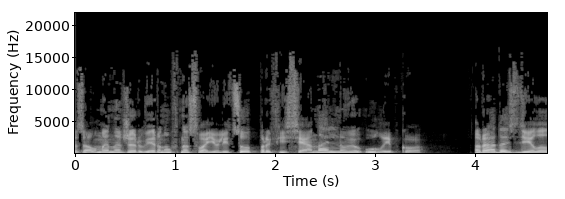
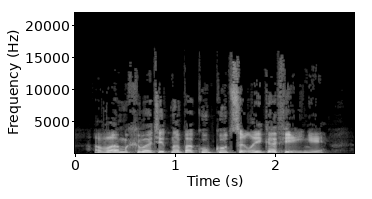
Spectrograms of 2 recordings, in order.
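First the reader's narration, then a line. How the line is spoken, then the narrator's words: Laughing. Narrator (Russian): рассмеялся менеджер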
